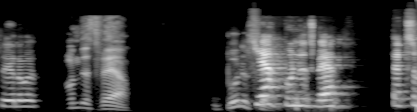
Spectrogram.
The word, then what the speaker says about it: Bundeswehr: Is that how that's pronounced, Anima? Bundeswehr.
